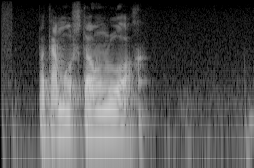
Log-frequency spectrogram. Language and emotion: Russian, angry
